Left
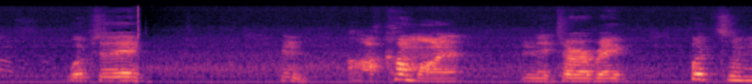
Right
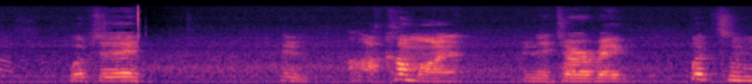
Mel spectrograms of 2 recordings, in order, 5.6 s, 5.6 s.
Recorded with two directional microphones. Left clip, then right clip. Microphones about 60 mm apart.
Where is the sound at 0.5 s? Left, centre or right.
Left.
